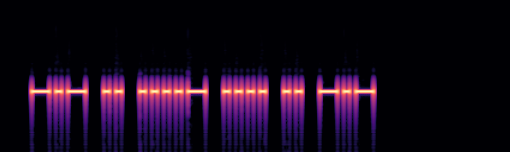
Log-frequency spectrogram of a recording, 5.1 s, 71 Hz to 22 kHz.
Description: Morse code, heard as a keyed tone, about 20 wpm, 700 Hz. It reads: KI4HIK
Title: USA Call Signs - 6 Characters - Repeated 3x - 20wpm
